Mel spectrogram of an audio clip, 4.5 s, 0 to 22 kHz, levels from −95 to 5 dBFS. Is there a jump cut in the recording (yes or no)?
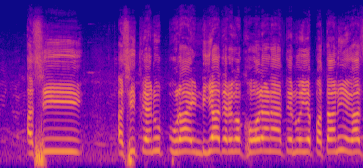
no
